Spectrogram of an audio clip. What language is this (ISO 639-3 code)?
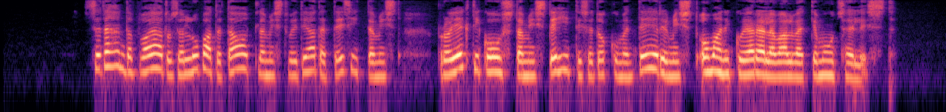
est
